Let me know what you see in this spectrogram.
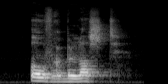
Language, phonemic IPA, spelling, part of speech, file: Dutch, /ˌovərbəˈlɑst/, overbelast, adjective / verb, Nl-overbelast.ogg
- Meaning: 1. inflection of overbelasten: first/second/third-person singular present indicative 2. inflection of overbelasten: imperative 3. past participle of overbelasten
